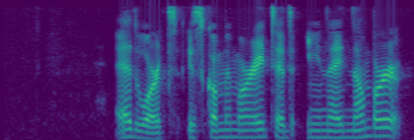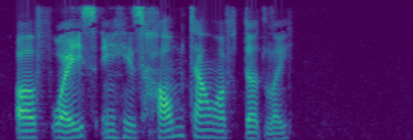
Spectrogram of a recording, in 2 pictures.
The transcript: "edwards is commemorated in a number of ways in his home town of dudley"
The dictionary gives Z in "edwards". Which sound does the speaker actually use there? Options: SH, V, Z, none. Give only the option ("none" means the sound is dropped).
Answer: none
